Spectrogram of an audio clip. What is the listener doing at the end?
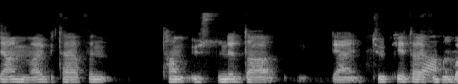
listening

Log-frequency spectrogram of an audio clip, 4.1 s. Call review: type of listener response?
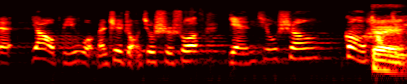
listening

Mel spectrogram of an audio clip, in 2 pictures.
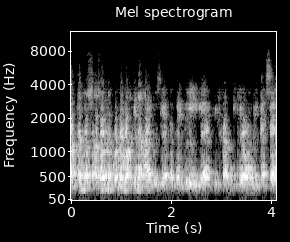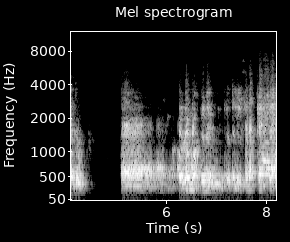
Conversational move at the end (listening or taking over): taking over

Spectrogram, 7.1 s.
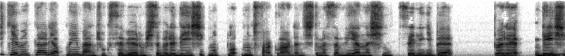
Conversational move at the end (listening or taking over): listening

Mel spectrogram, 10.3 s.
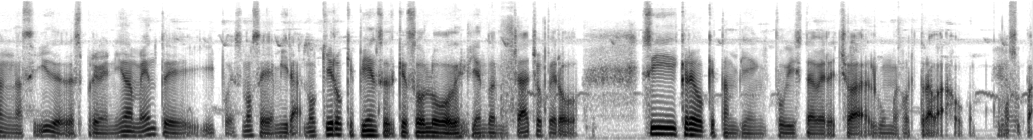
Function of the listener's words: taking over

